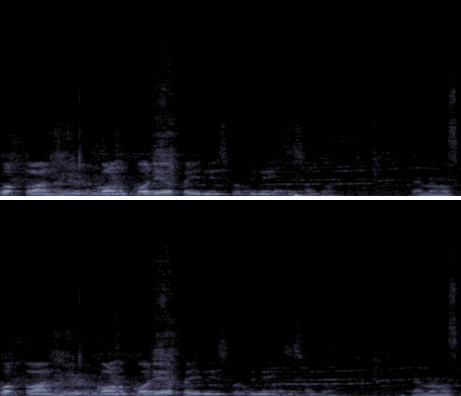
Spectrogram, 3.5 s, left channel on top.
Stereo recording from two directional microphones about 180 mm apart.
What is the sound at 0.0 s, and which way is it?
A man's voice, 15° left (ahead or behind).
